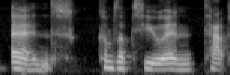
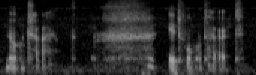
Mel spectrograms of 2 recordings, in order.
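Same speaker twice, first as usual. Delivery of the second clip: put-on old lady voice; 3 semitones higher than usual. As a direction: gently whisper like a crone. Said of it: "my old lady voice".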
